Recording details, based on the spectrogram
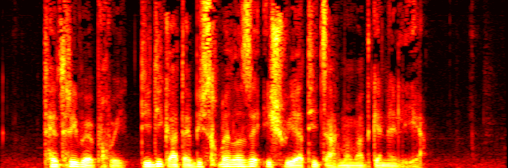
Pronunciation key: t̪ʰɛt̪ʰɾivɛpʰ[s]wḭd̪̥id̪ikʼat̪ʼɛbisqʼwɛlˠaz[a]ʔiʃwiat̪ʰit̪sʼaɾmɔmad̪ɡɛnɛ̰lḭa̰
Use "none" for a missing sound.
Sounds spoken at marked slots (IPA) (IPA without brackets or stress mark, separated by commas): χ, ɛ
